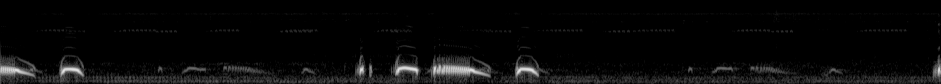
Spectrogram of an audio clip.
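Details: Spotted dove used as a decoy bird, in a recording for stirring other doves to coo. Its coos are low and mellow, in phrases of short arched notes around one long, falling, throaty coo, repeated twice with quiet gaps and soft faint notes between.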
